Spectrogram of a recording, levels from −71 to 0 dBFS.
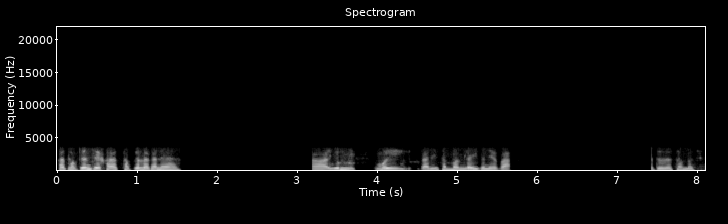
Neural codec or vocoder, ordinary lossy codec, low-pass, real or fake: none; AAC, 32 kbps; 3.6 kHz; real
